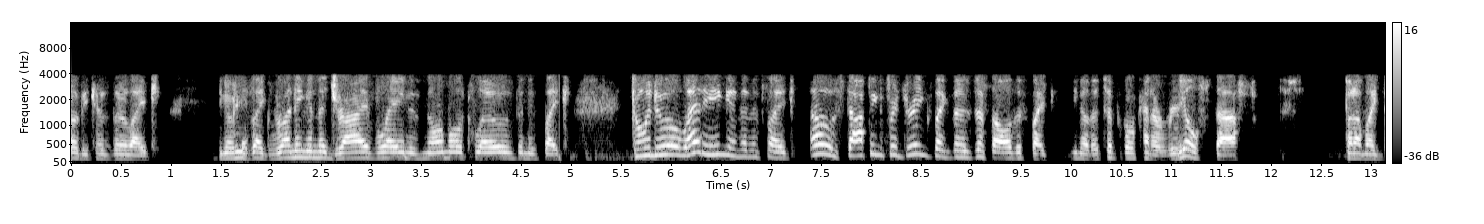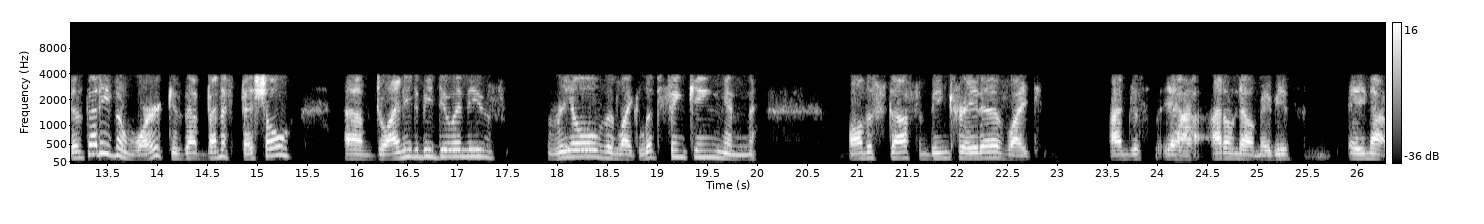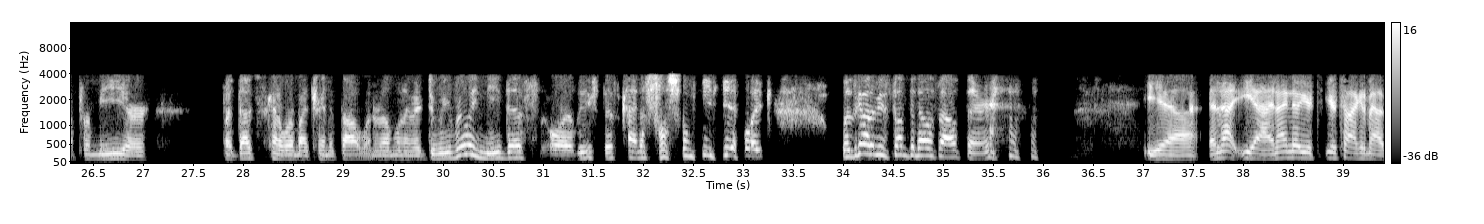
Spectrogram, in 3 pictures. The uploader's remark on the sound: link up via phone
